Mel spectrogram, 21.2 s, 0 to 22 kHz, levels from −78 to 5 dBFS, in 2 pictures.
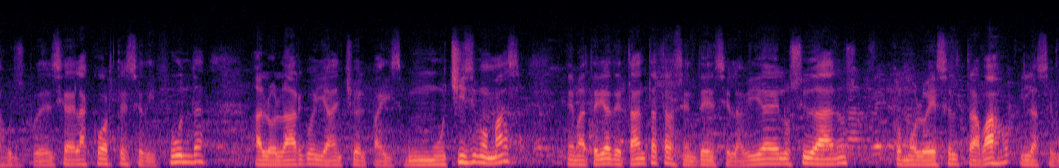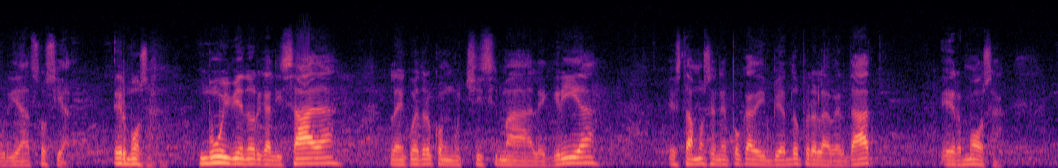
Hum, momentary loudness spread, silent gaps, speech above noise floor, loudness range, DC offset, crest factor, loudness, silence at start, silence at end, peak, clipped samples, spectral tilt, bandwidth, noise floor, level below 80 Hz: none; 16 LU; none; 20 dB; 5 LU; under 0.1%; 18 dB; -19 LUFS; 0 s; 0 s; 0 dBFS; under 0.1%; -6.5 dB/octave; 16.5 kHz; -38 dBFS; -50 dBFS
